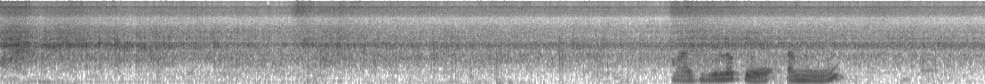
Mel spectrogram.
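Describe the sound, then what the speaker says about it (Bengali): Pomfret fish coated in salt and turmeric dropped into hot oil, giving a loud, steady sizzle and crackle throughout, with a brief spoken phrase near the end over the frying. "এবার আমি এর ভেতরে লবণ হলুদ মাখিয়ে রাখা মাছগুলো দিয়ে দেব।"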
